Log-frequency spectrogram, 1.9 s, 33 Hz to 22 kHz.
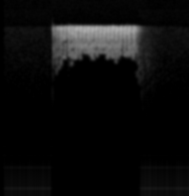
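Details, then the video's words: One katydid song phrase from a 2020 Korean recording: a single sharp, sizzling burst of about seventeen fast ticking pulses, building quickly then cutting off after nearly a second, in clean silence. "검은테베짱이, 여러번 듣기, 곤충소리"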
